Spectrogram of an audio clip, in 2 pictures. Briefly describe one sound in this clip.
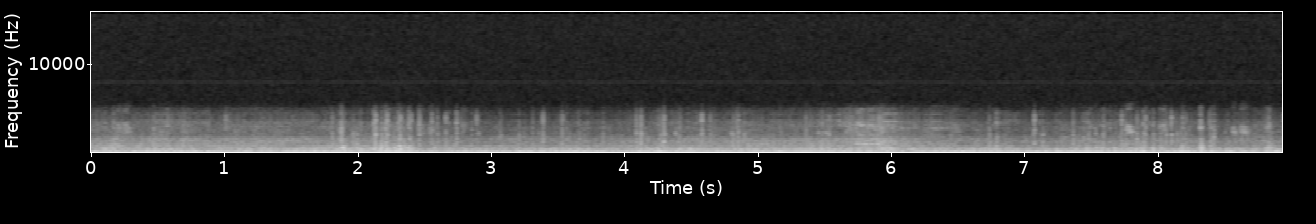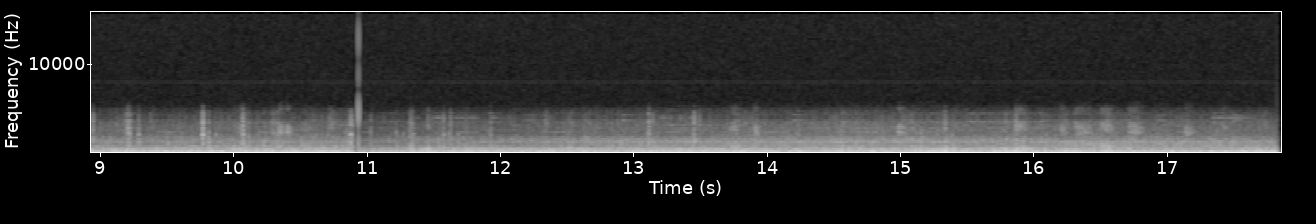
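A vehicle's engine rumbles steadily from inside as it drives along a road.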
